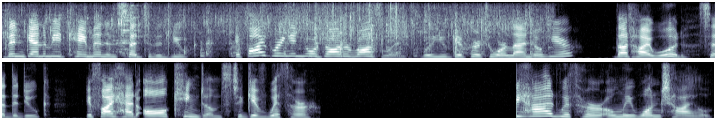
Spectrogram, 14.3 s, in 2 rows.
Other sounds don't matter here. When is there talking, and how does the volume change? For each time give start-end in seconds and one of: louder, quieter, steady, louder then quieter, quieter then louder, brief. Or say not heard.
0.0-10.2 steady
12.2-14.2 brief.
